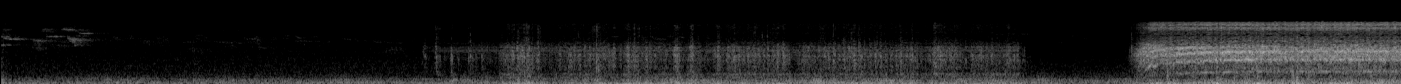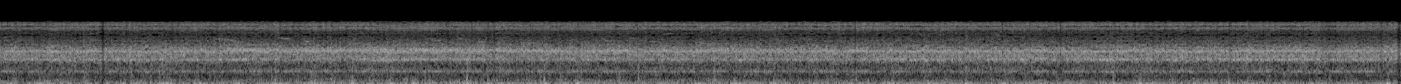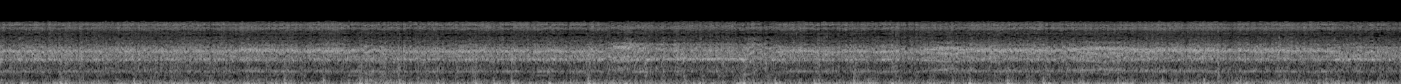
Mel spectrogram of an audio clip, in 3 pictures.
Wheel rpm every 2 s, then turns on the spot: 0, 0, 10, 20, 20, 20, 140, 160, 160, 160, 160, 160, 160, 160, 160, 160, 160, 160, 160, 160, 160.
4-10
